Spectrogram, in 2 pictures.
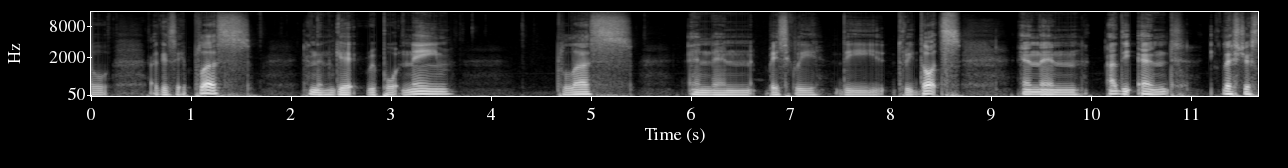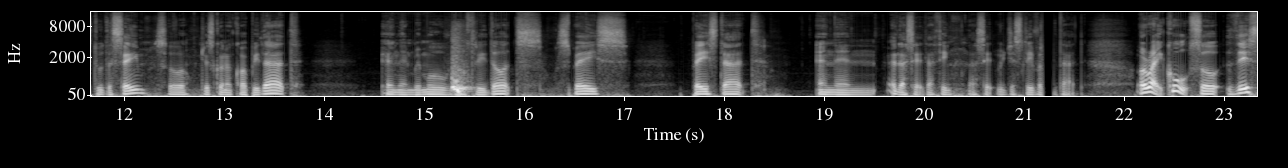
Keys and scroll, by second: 3.2 Return, 12.9 super+c, 17.3 super+v.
